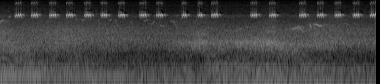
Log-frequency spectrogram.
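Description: A cricket sings a steady series of short, high, pure chirps, about three each second.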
